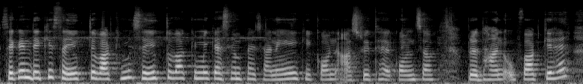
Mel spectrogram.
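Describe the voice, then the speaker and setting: A young woman teaches an online exam-prep class in a fairly high voice. She takes each point step by step and repeats the key ideas. She keeps checking in with short "okay"s as she goes. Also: fairly even intonation, brisk, a little mellow. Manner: explains step by step, repeats points, often adds "ठीक है".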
